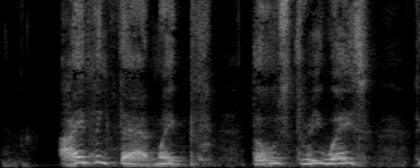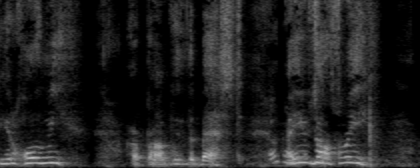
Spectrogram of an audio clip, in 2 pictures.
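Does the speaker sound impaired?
Yes: cerebral palsy; condition audible in voice.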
